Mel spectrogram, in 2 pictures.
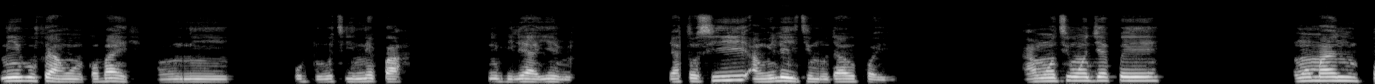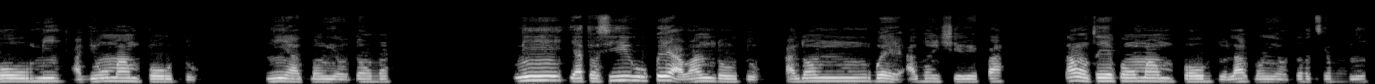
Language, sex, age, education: Yoruba, male, 30-45, tertiary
